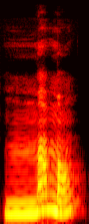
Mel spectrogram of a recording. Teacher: able to say maman with the nasal vowel en at the end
